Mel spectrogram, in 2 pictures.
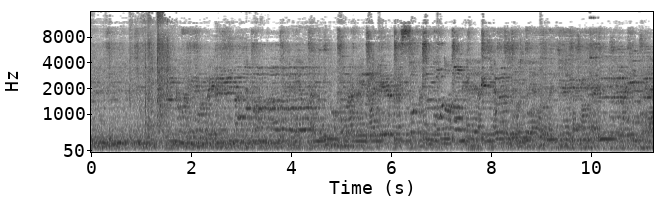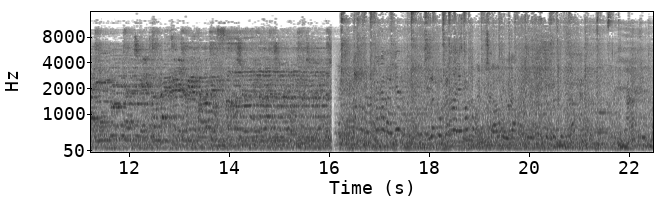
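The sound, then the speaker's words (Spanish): Street and market ambience in Mexico City on 22 December: a loud, continuous wash of overlapping crowd chatter and bustle, with low rumbling and occasional thumps underneath, briefly dipping for a moment before resuming. “Así suenan las calles y los mercados en este 22 de diciembre.”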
